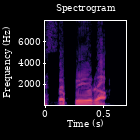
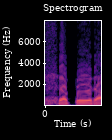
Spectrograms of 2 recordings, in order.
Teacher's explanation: तो दांतों पर से जीभ टकराती है इसलिए दंत है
